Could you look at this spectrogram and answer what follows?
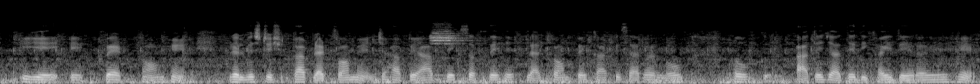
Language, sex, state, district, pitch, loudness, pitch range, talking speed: Hindi, female, Jharkhand, Jamtara, 110 Hz, -19 LUFS, 105-115 Hz, 155 wpm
